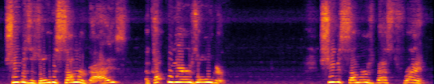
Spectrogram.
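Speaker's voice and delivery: nearly yelling at the viewers in disbelief; hot, loud, high-pitched indignation; worked-up outburst. Real, not acted. Heated rant about Journey's danger.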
